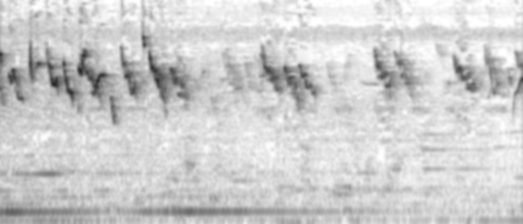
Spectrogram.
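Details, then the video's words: Common iora in 'ciak jos' calling style, used to prompt breeding condition; lively series of bright, high down-slurred chirps, dense at first, then spaced into small groups, over a faint low hum. "Kombinasi ciak jos spesial pancingan kecial kuning"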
